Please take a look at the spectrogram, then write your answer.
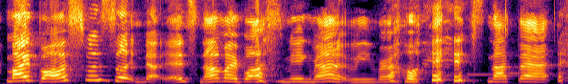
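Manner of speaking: loud, high protest through laughter; laughing. Real, not acted. Player telling friends the boss isn't mad, laughing. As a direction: explain yourself while cracking up. Player cracking up while explaining.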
